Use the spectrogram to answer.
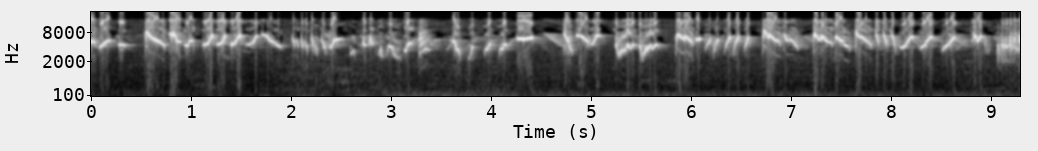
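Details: Oriental white-eye in full, persistent song, used as a lure to make quiet white-eyes sing in the ngalas and nembak styles. Very high, rapid twittering runs of sliding whistled notes, some fast trills, nearly continuous with brief gaps. A faint low hum lies beneath.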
